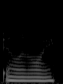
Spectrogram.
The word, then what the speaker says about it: Illinois: Don't by the way never pronounce the S at the end it's Illinois that's one of my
